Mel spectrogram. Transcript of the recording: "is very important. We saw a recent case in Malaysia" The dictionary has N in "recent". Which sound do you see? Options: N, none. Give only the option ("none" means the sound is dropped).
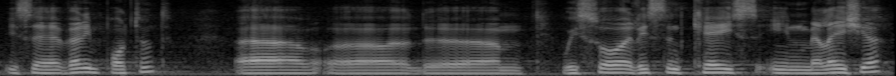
N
